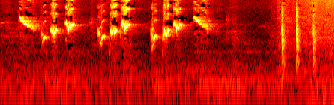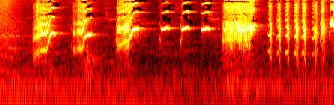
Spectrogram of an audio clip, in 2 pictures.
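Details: Master song of a Javan myna, played to stimulate young mynas: sets of descending whistled slurs, scattered clicks, then rising whistles, a level whistled note and a rapid closing series of short chips.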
